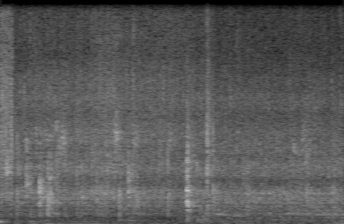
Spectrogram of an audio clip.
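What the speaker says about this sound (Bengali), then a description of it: "পরিমাণ মতন সরষের তেল দিয়ে দিচ্ছি দুটো তেজপাতা ফোড়ন দিয়ে দিলাম পেঁয়াজ কুচিগুলো এবার দিয়ে দিচ্ছি ওর মধ্যে" Chopped onions fry in hot mustard oil with two bay leaves for a Bengali chicken kosha, a steady close crackling sizzle with a few sharp pops and stirring scrapes, no voices.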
